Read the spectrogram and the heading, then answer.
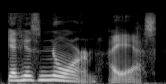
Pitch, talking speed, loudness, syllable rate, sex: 165 Hz, 180 wpm, -18 LUFS, 4.4 syllables/s, female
